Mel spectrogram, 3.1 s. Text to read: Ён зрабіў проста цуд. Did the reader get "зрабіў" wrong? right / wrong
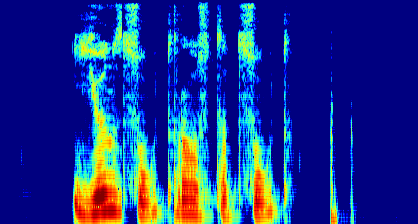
wrong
